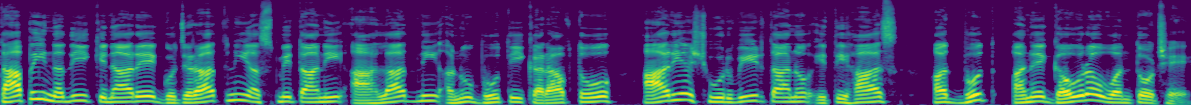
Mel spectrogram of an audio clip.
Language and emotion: Gujarati, neutral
